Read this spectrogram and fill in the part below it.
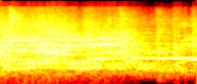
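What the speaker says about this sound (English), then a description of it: "you can hear the jubilation in the crowd" Cricket crowd at a Nepal versus Windward match erupting in loud, sustained cheering and shouting right after a catch, a dense roar of many voices.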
